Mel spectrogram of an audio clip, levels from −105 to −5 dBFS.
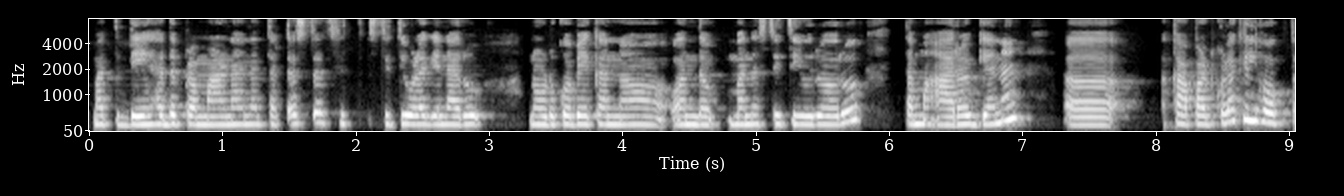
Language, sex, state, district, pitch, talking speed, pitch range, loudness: Kannada, female, Karnataka, Dharwad, 225 Hz, 105 wpm, 220-250 Hz, -16 LUFS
